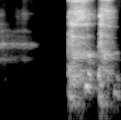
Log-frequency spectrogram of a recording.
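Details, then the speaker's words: Two harsh, loud coughs in quick succession from an adult who attributes their returning cough to a strong reaction to a COVID vaccine; cough. "i just have a really strong reaction to the covert vaccine so my covert cough is back i know it sounds like i'm dying but i'm fine um"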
